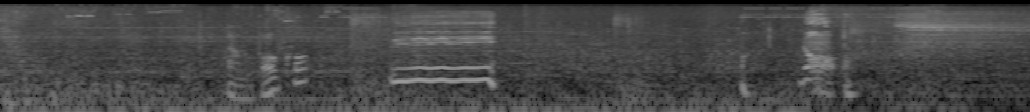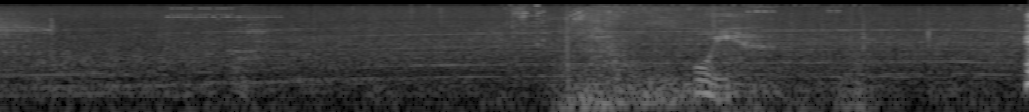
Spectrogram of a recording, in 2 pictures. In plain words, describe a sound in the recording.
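A truck engine rumbles as the vehicle drives along a road.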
